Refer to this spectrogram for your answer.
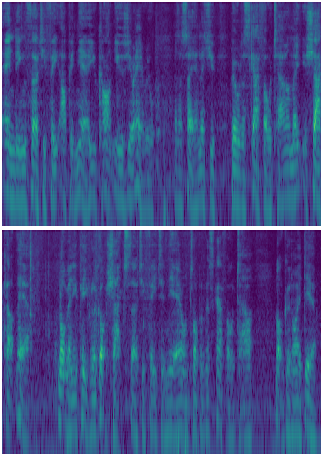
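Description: A British man in his sixties, an amateur radio hobbyist with a lowish voice, presents an informal tutorial off the cuff. He's chatty and opinionated, rambling as he goes. Clear noise sounds behind him in his small indoor radio workshop.

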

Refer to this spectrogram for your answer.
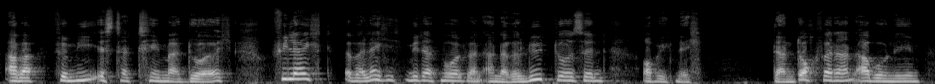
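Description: A man with a Hamburg Low German accent, talking in a casual, rambling monologue and sounding indignant. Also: animated, a little slow, gravelly, warm tone. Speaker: vlogger.

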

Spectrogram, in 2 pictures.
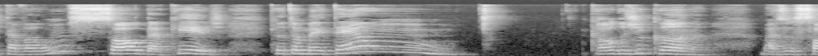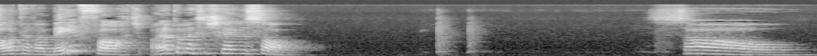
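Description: A woman teacher, giving an animated, sing-song lesson to young children and sounding out letters slowly. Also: on the high side. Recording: echoey room.

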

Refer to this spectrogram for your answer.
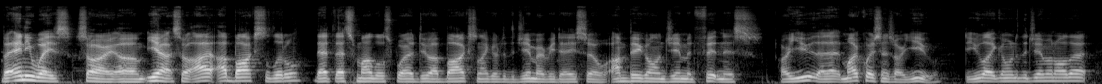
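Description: A man with a Southern US accent chatting casually over voice chat. He talks on and on, drifts off topic and circles back. His voice sits at a middle pitch, with faint music under it. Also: fairly even intonation, fast talker, few pauses. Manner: rambling, talkative, easily sidetracked. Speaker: dating show contestant.

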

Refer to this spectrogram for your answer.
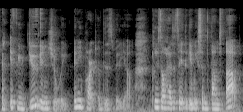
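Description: Woman vlogger, 30s, casual and rambling, some vocal fry. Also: mid-range voice, brisk, a little mellow. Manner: chatty, loose and self-correcting, laughing at herself. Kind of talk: casual vlog talk to camera. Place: indoor room with window blinds. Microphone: camera in front of her.

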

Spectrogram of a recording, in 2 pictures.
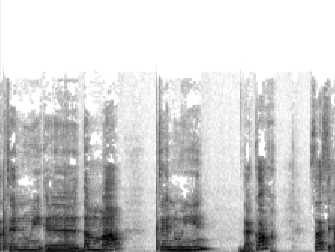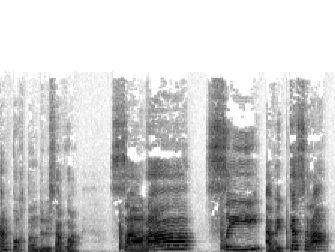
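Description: Slow, bright-voiced woman teacher, distant mic. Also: a little high, slight background noise. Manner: patient, repeats sounds slowly, checks in with "d'accord?". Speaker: Arabic teacher. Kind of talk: slow whiteboard language lesson.

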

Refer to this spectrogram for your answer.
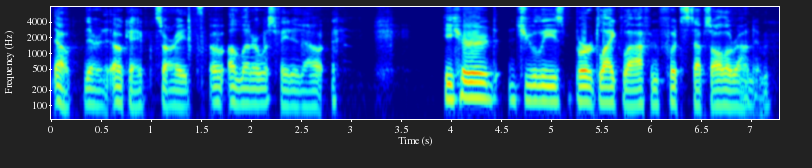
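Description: A man's voice: on the low side, fairly even intonation, normal speed, darkish tone. A man hosting a podcast who reads his own horror story aloud in a casual way, often correcting himself. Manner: casual, self-correcting reading. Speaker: podcast host.

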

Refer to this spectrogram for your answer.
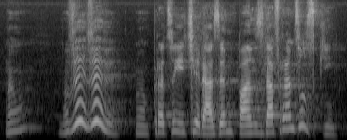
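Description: A woman in a stage comedy sketch, playing the boss's daughter who briskly hands out orders. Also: a little high, lively intonation, a little hiss or hum.

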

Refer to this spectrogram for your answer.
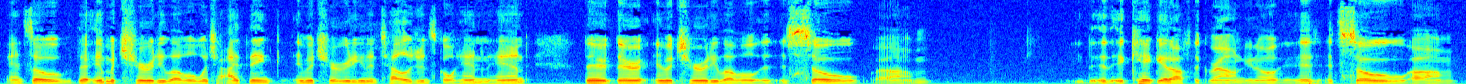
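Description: Bright, clear-voiced man in his thirties. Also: mid-range voice, steady tone, low-quality recording. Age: 30s. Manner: halting, many restarts and fillers. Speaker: guest. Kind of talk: casual interview talk.

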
